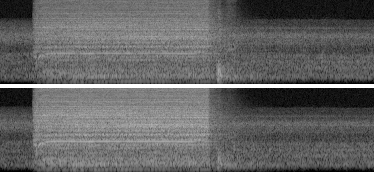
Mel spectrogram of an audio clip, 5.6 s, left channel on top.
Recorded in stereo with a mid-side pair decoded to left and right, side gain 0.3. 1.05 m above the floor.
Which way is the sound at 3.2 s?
65° left.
